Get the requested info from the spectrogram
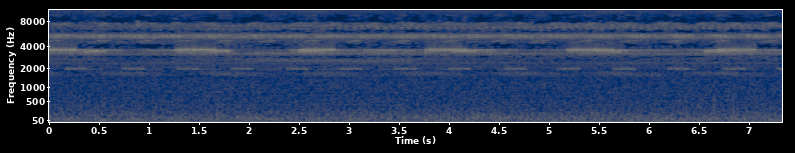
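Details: Evening park chorus of crickets, their shrill bands ringing continuously while brief chirps pulse roughly once a second over quiet low rumble.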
